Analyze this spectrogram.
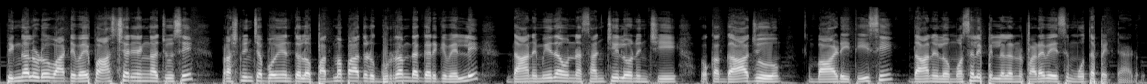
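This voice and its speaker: A man narrating a children's story in a steady, measured way, in a smooth, clear voice. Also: mid-range voice, dry recording, studio quality, faint music behind.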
